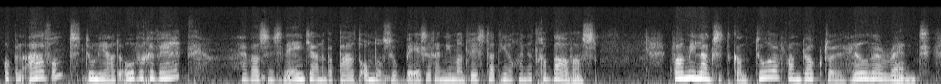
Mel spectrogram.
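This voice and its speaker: An actress playing the earnest, formal adult daughter of a scientist in a radio drama, speaking persuasively. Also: female voice, mid-range voice, animated, brisk, a little mellow, husky. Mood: grave, confiding. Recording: dull, lo-fi radio recording.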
